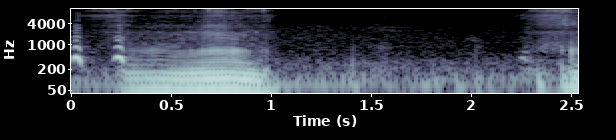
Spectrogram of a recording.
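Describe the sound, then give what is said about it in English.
A pug snores while lying on a couch, a loud rumbling inhale with harmonic buzz followed by a quieter wheezy exhale, then the next snore begins at the end. “This is him laying on the couch while I'm watching TV.”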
